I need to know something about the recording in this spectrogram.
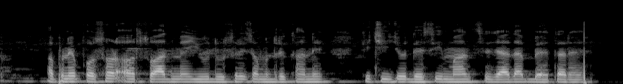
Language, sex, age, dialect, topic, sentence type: Hindi, female, 25-30, Hindustani Malvi Khadi Boli, agriculture, statement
